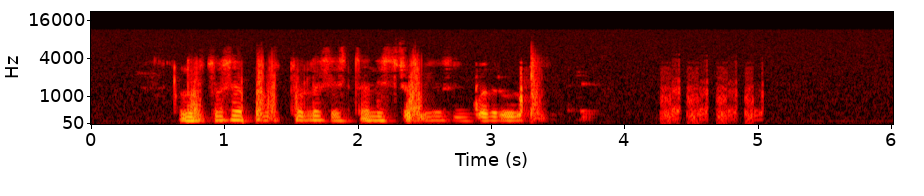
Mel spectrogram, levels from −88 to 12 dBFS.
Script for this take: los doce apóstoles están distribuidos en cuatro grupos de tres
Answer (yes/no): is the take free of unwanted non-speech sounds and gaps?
no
